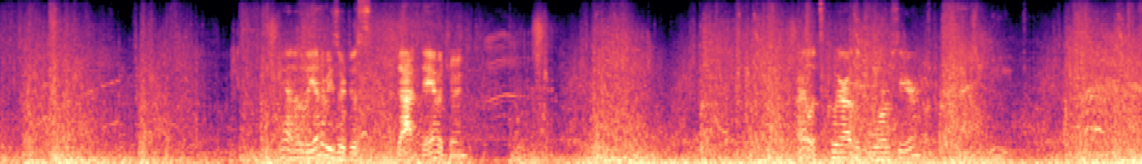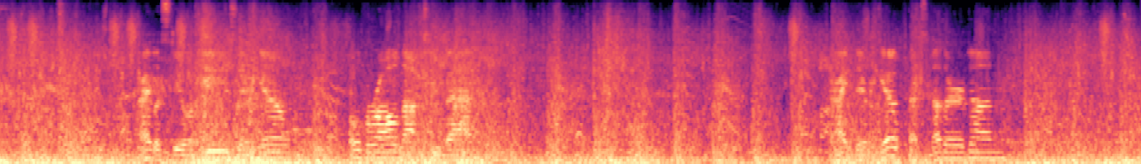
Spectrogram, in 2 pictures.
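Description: Game combat effects boom, crackle and clash throughout.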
